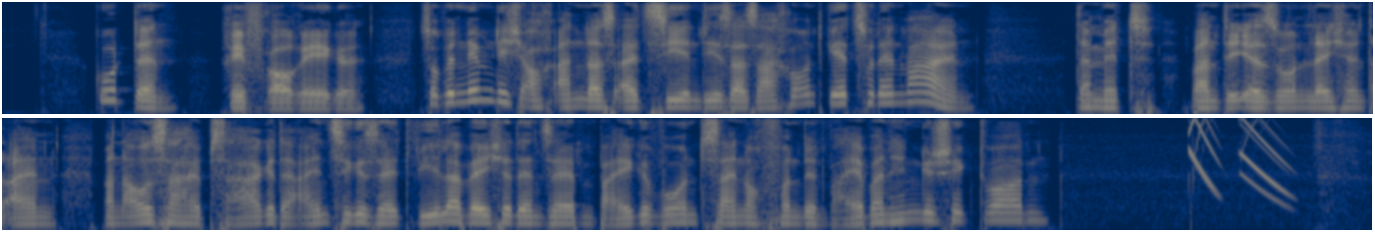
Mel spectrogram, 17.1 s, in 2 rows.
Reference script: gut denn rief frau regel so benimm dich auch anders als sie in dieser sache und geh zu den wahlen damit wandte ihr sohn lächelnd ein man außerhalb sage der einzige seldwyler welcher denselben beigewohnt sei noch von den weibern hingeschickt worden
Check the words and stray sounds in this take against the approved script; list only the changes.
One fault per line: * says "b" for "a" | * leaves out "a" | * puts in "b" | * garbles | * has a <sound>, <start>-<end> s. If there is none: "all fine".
* has a chirp, 16.0-16.7 s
